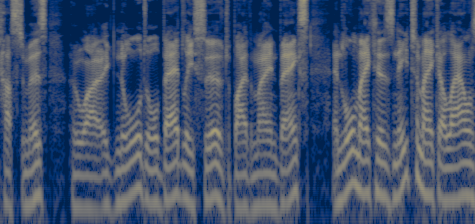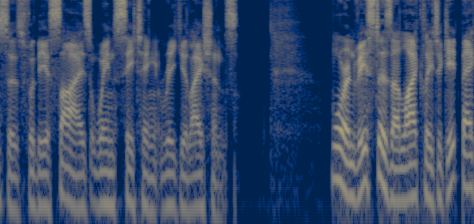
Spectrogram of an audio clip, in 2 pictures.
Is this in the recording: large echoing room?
no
